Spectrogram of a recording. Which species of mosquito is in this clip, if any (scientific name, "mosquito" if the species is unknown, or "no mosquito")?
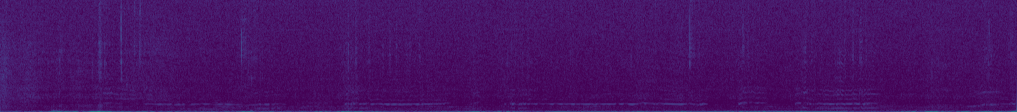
Anopheles funestus s.s.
